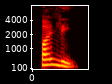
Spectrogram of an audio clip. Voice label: "palli", tamil; texttoSpeech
